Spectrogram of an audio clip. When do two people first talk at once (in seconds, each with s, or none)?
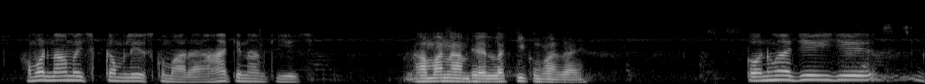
none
